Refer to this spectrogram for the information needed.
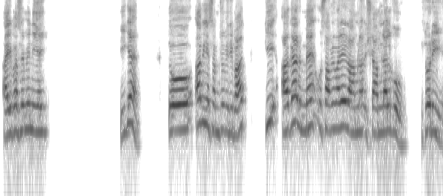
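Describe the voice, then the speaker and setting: Male tutor with a high-pitched voice, playful classroom storyteller, checks understanding constantly. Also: a little mellow. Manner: playful, keeps asking if it is clear, makes sound effects. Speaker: teacher.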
